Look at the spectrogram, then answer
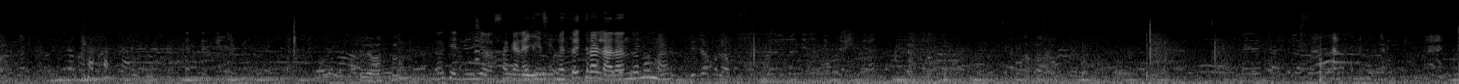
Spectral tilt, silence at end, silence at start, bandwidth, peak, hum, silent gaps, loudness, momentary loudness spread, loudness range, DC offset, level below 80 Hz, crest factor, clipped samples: -6 dB/octave; 0 s; 0 s; 16.5 kHz; -18 dBFS; none; none; -39 LUFS; 10 LU; 6 LU; under 0.1%; -46 dBFS; 20 dB; under 0.1%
